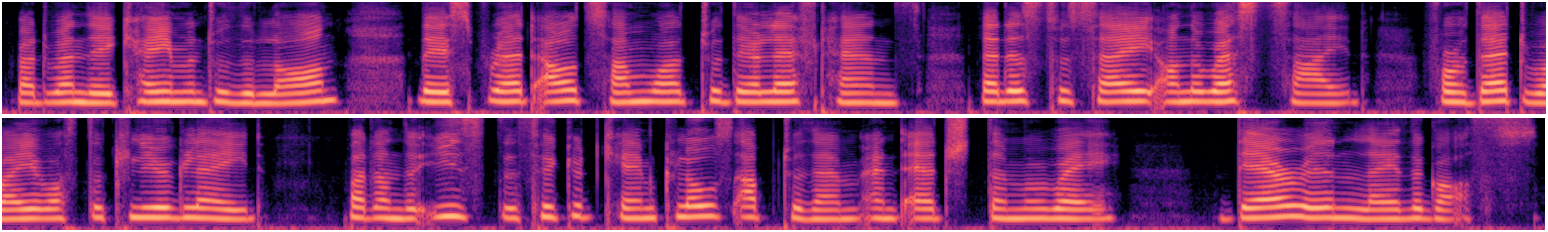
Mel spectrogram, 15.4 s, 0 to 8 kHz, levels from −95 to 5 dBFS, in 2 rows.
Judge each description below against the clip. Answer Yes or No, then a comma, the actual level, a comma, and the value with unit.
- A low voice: No, high, 225 Hz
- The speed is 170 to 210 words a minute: Yes, average, 190 wpm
